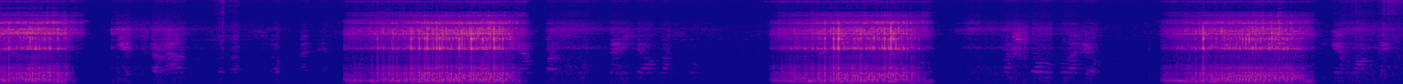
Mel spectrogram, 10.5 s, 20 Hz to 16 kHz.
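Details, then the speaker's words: Cartoon snoring: loud, rasping snores about every three seconds, roughly 20 a minute, with softer sounds between, and Russian dialogue telling a bunny and a kitten that they snore. "сразу зайка Ты храпишь котнок храпишь да"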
